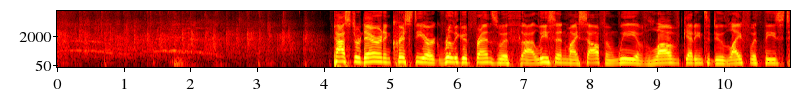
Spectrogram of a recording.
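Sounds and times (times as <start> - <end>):
church congregation at Caldwell Church applauding: 0.0 - 4.1
speech: 4.2 - 10.9.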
